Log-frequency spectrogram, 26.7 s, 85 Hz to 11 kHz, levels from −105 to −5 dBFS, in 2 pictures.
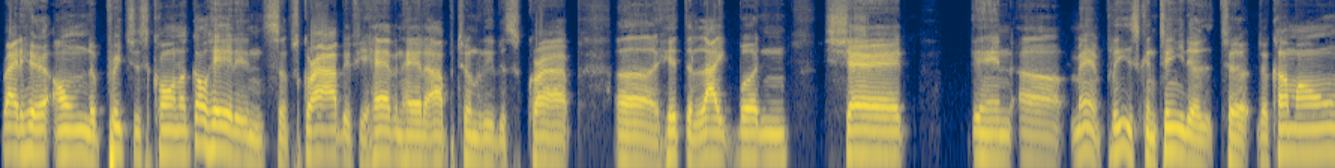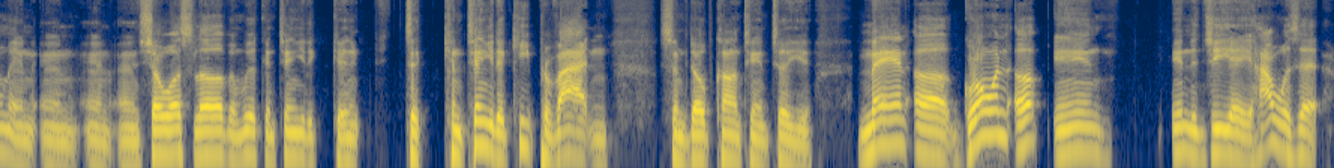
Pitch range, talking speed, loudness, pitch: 105-130 Hz, 155 wpm, -17 LUFS, 120 Hz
